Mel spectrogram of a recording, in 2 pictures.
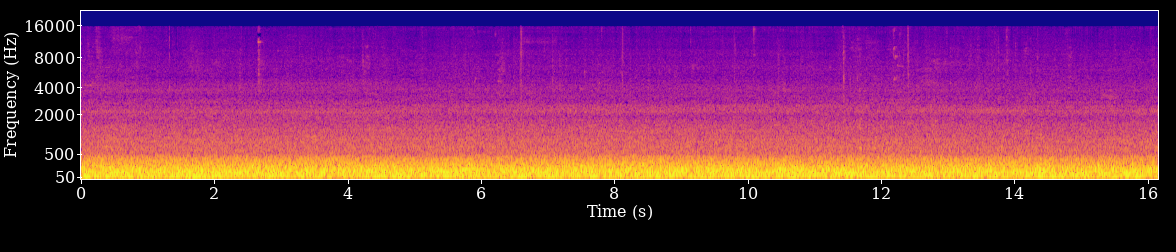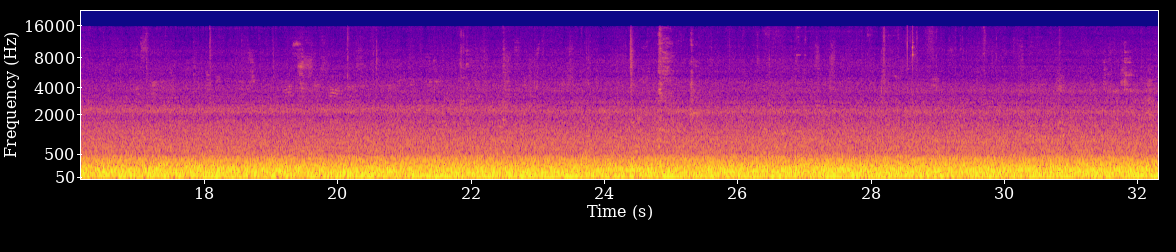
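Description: Steady low roar inside the cabin of an Airbus A340-500 climbing out after takeoff: its Rolls-Royce Trent 500 engines and the rush of air over the fuselage, heard by the wing. The sound holds level throughout with no changes in thrust.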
